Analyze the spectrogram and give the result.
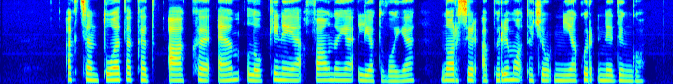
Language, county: Lithuanian, Šiauliai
